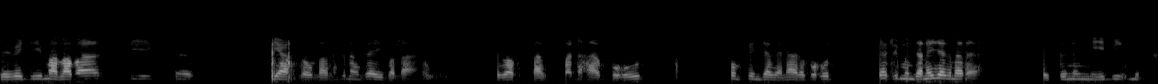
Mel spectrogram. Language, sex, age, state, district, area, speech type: Bodo, male, 45-60, Assam, Udalguri, rural, conversation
